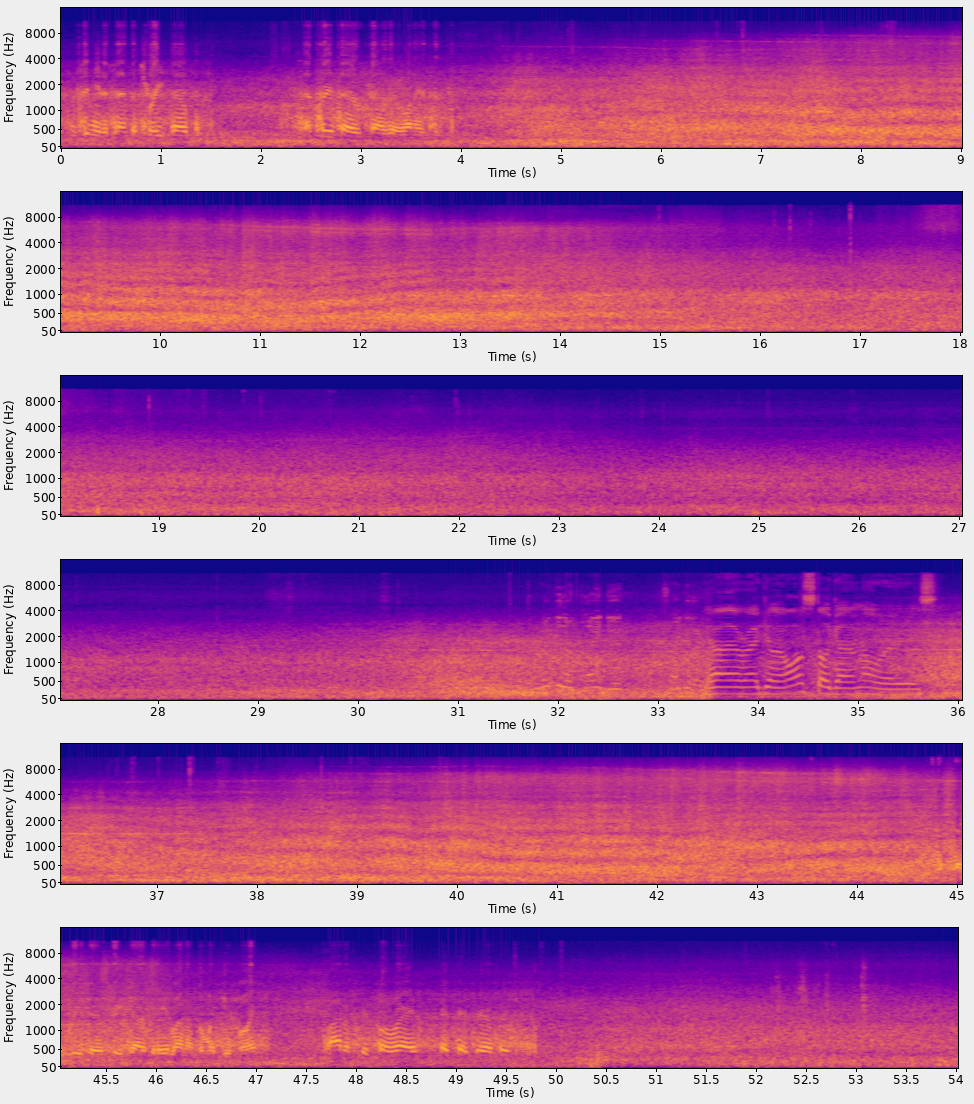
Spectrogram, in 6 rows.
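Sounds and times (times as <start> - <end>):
jet roar passing overhead: 0.0 - 54.0
second jet approaching: 0.0 - 54.0.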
